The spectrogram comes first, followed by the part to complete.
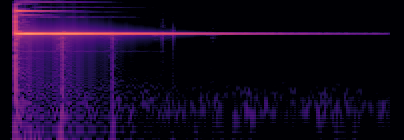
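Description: Notification-bell sound effect of a subscribe-button animation: a single bright ding that rings out and fades away over about a second and a half.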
